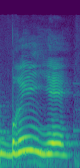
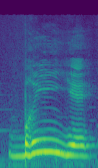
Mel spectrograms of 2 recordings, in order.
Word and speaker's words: briller: Então vocês veem que esse daqui não segue a regrinha da vogal mais ILL. Eu só tenho ILL, mas as três se pronunciam como se fosse as de cima.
